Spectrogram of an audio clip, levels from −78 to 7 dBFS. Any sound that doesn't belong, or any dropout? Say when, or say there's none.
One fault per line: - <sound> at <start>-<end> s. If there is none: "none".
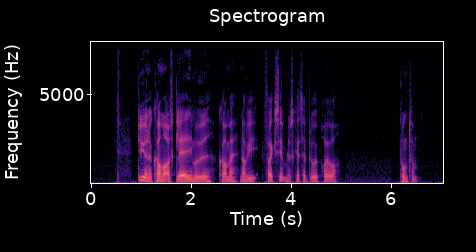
none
